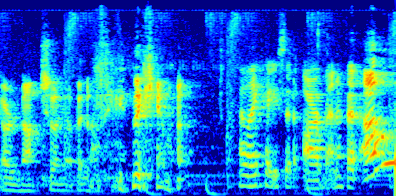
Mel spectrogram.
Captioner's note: laughs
